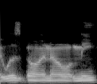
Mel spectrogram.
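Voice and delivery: ordinary talk, nothing marked

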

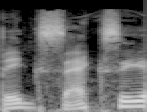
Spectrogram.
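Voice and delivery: usual speaking voice

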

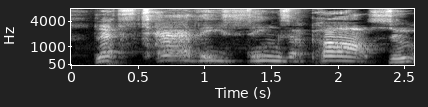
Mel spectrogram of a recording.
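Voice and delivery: very high, loud snarling yell. Reading a game story, a character raises his sword and leaps forward, snarling. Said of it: "he snarls".

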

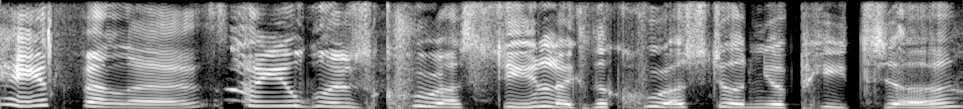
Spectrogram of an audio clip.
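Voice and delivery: put-on 1930s sexy, sultry voice. Improv scene, ordering pizza and trying to chat with the guys at Sbarro: 1930s sexy voice. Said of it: "I was trying to do like a 1930s sexy voice".

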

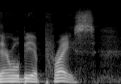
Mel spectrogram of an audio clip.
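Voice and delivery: put-on whispering. Retelling a scene where a character wakes up and speaks: imitating a whisper. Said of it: "she whispers".

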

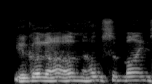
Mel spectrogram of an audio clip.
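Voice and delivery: ordinary delivery

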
